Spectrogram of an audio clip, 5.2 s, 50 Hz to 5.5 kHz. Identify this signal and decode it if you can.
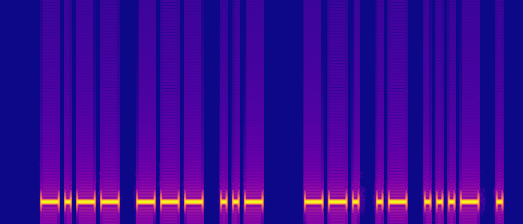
Morse code, heard as a keyed tone, about 20 wpm, 600 Hz. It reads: YOU GAVE
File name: CW / Practice / If20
